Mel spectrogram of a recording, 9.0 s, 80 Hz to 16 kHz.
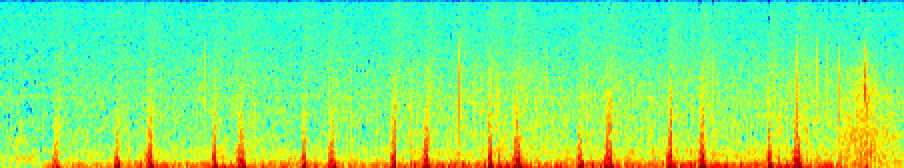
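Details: Regular low heart thumps through a stethoscope, about 66 a minute, with faint room hiss, as a healthy boy listens to his own heart during a routine pediatric check-up in a 1968 film; normal heart sounds.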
